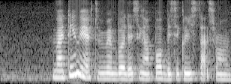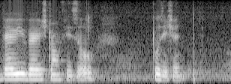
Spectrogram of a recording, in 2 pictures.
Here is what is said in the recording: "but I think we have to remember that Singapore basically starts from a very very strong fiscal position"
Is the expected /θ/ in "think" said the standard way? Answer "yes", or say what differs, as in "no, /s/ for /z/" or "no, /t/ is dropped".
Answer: no, /t/ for /θ/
